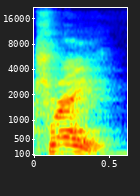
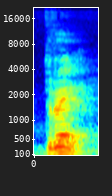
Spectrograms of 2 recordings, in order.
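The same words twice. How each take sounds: First: It is said like English 'tray'. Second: It is said with a French rolled R. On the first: The speaker calls it wrong. "not Trey" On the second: The speaker calls it right. "the number three is Trey"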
